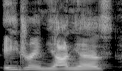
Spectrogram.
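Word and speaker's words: Adrián Yáñez: Martinez versus Adrien yanes I know people are going to say you're pronouncing his name wrong but this is how he always says you pronounce his name and I've been every time I get comments on you're pronouncing his name wrong but his name is Adrien yanes you have Jonathan Martinez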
